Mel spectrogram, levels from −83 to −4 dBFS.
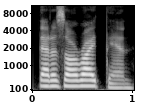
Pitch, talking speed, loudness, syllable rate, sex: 195 Hz, 295 wpm, -15 LUFS, 5.8 syllables/s, female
